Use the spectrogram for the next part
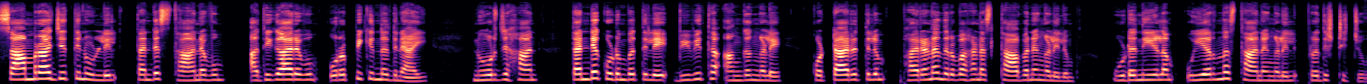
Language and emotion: Malayalam, neutral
